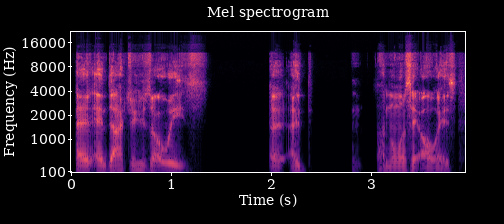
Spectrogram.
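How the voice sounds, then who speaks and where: A man co-hosting a casual podcast discussion, halting as he thinks aloud and rephrases his points. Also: medium pitch, sharp tone, no room sound. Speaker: podcast co-host.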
